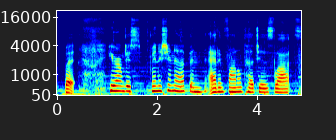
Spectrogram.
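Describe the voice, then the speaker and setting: With music playing behind her, a woman speaks at a moderate pace in an American accent. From West Virginia. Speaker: painter. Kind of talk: casual voice-over narration of painting video.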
